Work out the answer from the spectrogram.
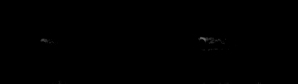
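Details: Common kingfisher chick at an artificial nest tube calling unsuccessfully for its parent before crawling to it in a second nest: two brief, harsh, high rasping calls about 1.5 seconds apart, the second longer and trailing off.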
